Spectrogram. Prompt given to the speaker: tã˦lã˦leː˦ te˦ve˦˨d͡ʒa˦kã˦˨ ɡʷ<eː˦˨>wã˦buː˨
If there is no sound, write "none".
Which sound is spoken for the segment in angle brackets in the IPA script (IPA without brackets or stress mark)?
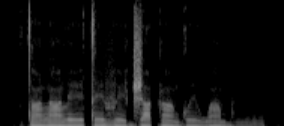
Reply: eː˦˨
